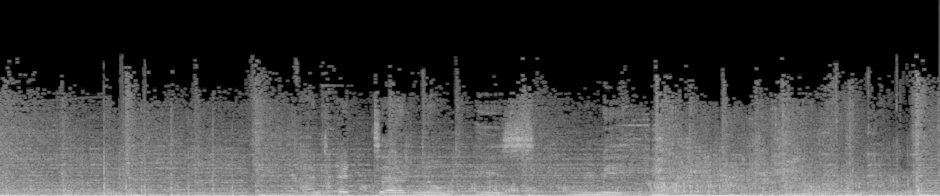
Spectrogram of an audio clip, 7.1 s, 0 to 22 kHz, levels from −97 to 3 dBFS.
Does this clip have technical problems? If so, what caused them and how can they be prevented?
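Yes. At 0.91 s there are chunks out of order: a 5.33 ms chunk plays two chunks late, producing a brief jumbled moment with three hard joins. Reordering packets by sequence number in an adequately sized jitter buffer prevents this.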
